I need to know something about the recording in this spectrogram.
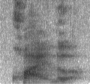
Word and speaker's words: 快乐: So if you want to say happy in Chinese, that is 快乐, ku ai, 快, fourth tone, le, fourth tone.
